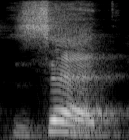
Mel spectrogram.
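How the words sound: The letter name is said as 'zed'. "Canadians tend to pronounce the last letter of the alphabet, as do the British, as Z"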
